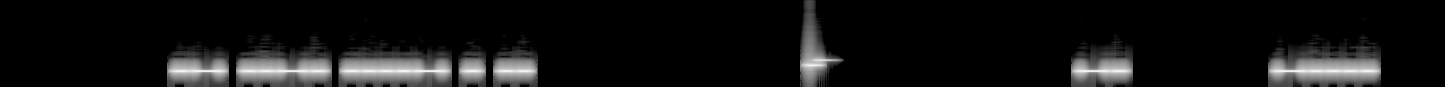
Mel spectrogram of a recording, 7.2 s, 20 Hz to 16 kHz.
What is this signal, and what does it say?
Morse code, heard as a keyed tone, about 28 wpm, spaced as for 20 wpm, 700 Hz. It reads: AF4EI N6
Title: USA Call Signs - 5 Characters - 6x Character Spacing - 28wpm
